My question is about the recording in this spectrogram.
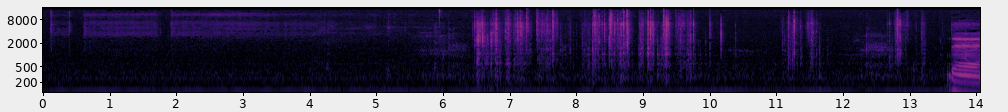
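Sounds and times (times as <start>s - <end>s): plastic bag crinkling: 6.4s - 10.5s, 11.1s - 11.8s, 12.6s - 13.3s.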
